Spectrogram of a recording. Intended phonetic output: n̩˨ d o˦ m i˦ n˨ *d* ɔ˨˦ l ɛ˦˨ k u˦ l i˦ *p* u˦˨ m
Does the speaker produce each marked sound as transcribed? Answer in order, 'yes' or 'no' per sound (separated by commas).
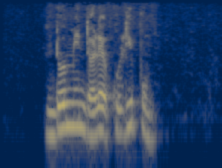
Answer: yes, yes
